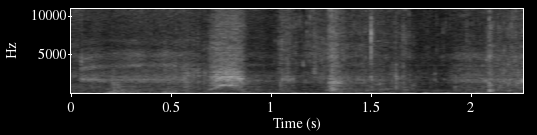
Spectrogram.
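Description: Water splashing as a landing net is dipped and an amberjack is scooped into it at the surface, a few short splashes over a steady low rumble of wind and waves.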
